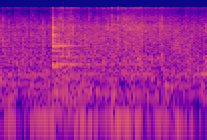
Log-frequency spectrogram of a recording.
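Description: Ridge gourd fries gently with poppy seed paste, green chilli and pumpkin seeds, a faint, soft sizzle with one brief clink of a utensil near the start.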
